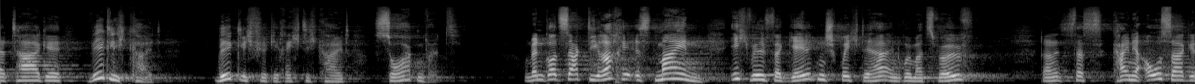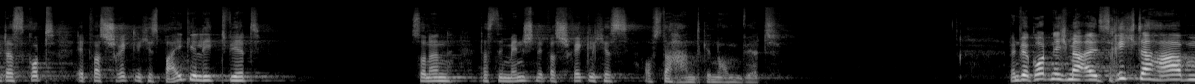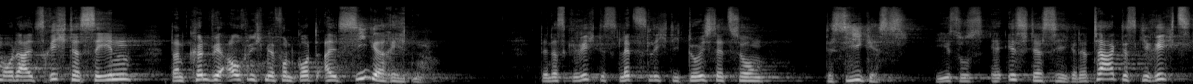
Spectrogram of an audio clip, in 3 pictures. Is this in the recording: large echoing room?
yes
